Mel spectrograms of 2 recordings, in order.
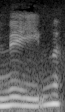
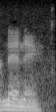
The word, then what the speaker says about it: Nene: navigations and the River Nene. Or Nene. Or Nain. Or Nen. Depending on where you're from.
